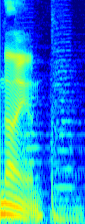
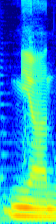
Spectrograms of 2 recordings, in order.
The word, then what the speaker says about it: Nyan: Hi, I'm Nyan. Said like that, not Nyan like it's pronounced in Japanese.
